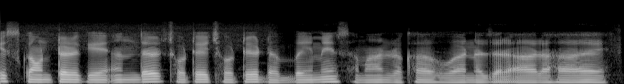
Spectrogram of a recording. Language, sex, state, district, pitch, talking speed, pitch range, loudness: Hindi, male, Jharkhand, Ranchi, 105 Hz, 145 wpm, 100-115 Hz, -21 LUFS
